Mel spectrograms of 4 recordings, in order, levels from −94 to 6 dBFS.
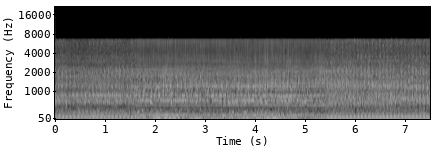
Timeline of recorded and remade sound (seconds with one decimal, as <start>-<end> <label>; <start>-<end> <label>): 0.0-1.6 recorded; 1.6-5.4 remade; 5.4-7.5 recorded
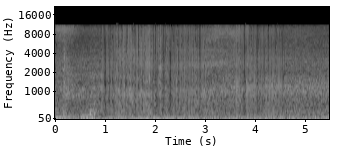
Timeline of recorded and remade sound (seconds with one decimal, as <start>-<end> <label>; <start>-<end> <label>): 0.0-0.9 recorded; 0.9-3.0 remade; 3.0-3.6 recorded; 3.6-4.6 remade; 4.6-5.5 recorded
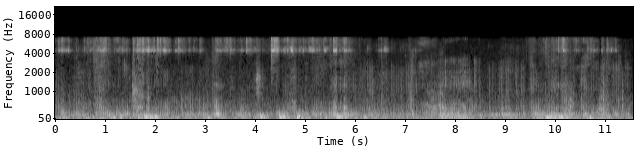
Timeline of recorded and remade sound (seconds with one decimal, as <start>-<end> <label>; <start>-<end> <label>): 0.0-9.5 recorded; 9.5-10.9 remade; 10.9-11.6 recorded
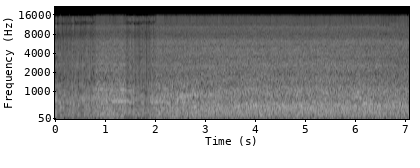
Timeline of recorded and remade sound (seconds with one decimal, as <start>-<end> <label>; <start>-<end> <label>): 0.0-0.8 remade; 0.8-1.4 recorded; 1.4-2.0 remade; 2.0-7.1 recorded

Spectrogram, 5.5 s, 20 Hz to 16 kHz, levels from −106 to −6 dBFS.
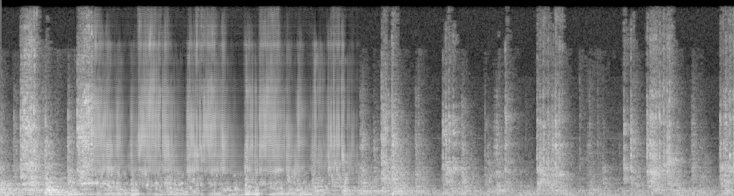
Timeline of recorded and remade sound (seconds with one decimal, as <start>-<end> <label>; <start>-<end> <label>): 0.0-0.7 recorded; 0.7-2.7 remade; 2.7-5.5 recorded

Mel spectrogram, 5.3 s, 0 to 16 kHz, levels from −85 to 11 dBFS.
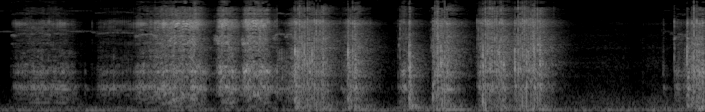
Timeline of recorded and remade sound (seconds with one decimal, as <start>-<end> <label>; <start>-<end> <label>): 0.0-2.4 recorded; 2.4-5.3 remade

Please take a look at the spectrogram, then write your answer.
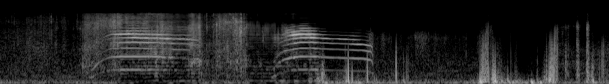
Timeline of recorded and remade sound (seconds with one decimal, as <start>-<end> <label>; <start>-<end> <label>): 0.0-1.2 recorded; 1.2-2.0 remade; 2.0-2.5 recorded; 2.5-3.2 remade; 3.2-6.1 recorded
